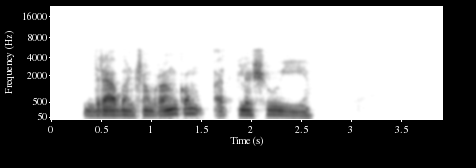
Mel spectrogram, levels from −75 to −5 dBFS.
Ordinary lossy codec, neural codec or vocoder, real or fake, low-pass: Opus, 32 kbps; none; real; 5.4 kHz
